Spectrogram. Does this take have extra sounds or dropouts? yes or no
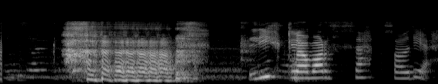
yes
